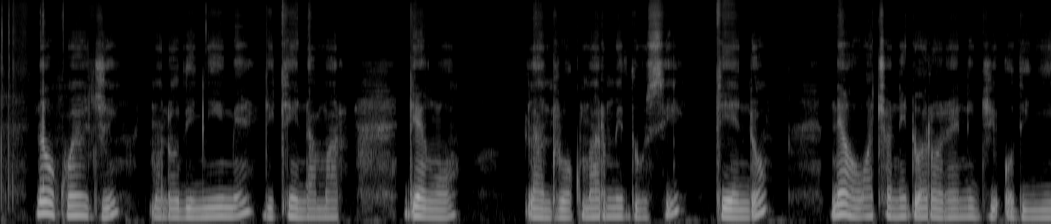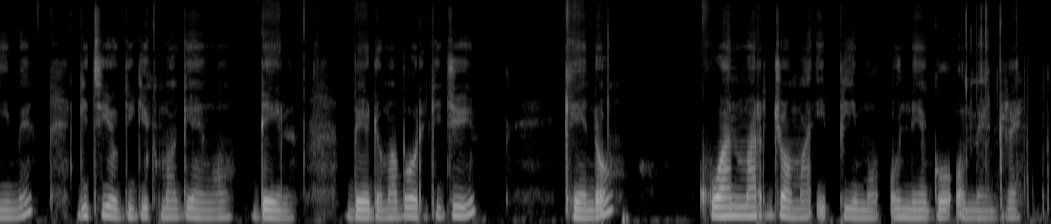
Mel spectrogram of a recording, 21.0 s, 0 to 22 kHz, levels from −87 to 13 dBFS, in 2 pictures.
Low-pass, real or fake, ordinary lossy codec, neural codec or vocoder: none; fake; none; codec, 44.1 kHz, 7.8 kbps, Pupu-Codec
